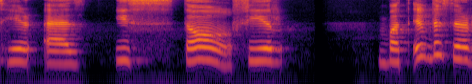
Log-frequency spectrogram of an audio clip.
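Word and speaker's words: اِسْتَغْفِرْ: The Ta here has a Fatha in the word istaghfir. So Hamzat al-Wasl takes Kasra. We pronounce here as istaghfir.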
